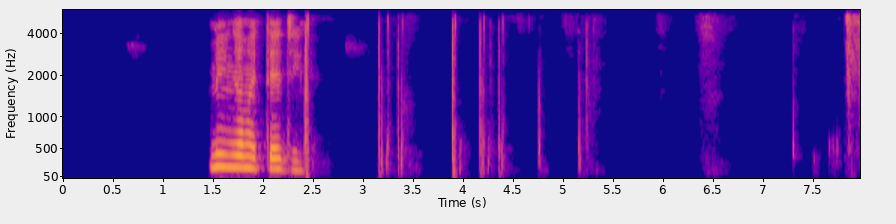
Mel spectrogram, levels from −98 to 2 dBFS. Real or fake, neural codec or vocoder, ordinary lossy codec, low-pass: real; none; Opus, 32 kbps; 5.4 kHz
